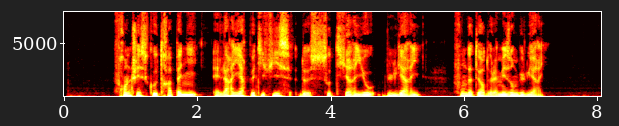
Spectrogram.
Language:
French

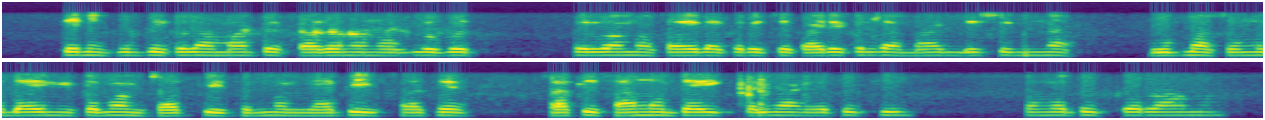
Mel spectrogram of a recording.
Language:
Gujarati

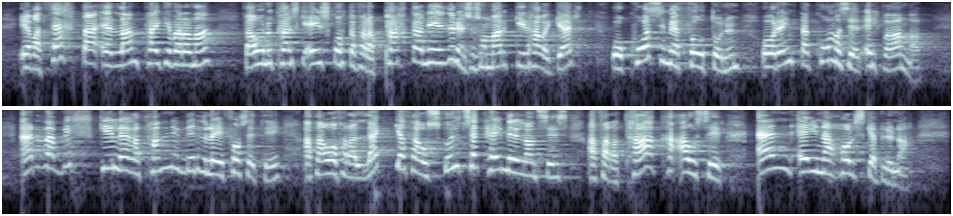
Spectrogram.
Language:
Icelandic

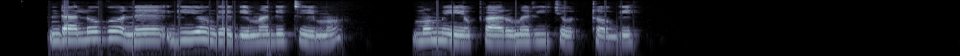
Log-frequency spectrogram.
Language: Luo (Kenya and Tanzania)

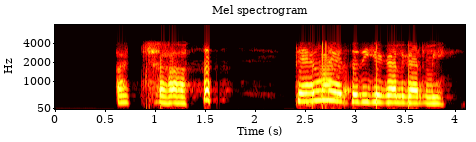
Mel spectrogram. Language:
Punjabi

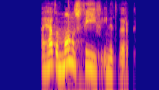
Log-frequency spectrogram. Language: Western Frisian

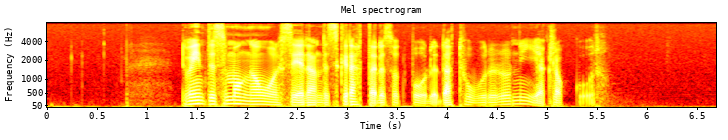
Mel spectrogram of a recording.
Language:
Swedish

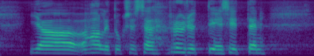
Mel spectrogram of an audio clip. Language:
Finnish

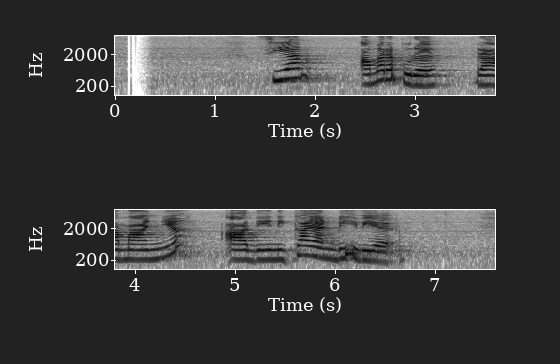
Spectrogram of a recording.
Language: Sinhala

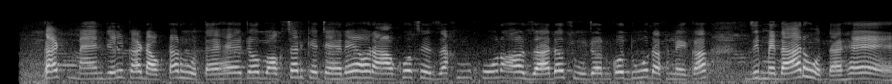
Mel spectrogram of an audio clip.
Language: Urdu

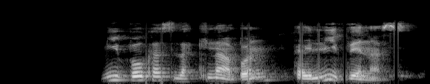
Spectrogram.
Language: Esperanto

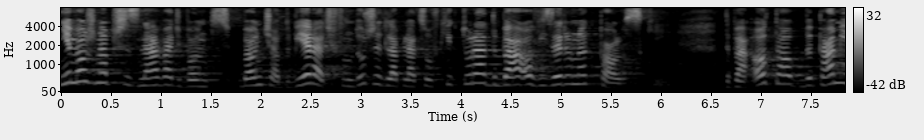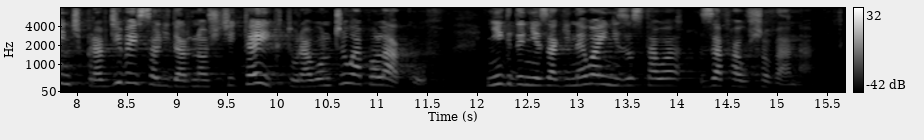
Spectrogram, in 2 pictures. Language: Polish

